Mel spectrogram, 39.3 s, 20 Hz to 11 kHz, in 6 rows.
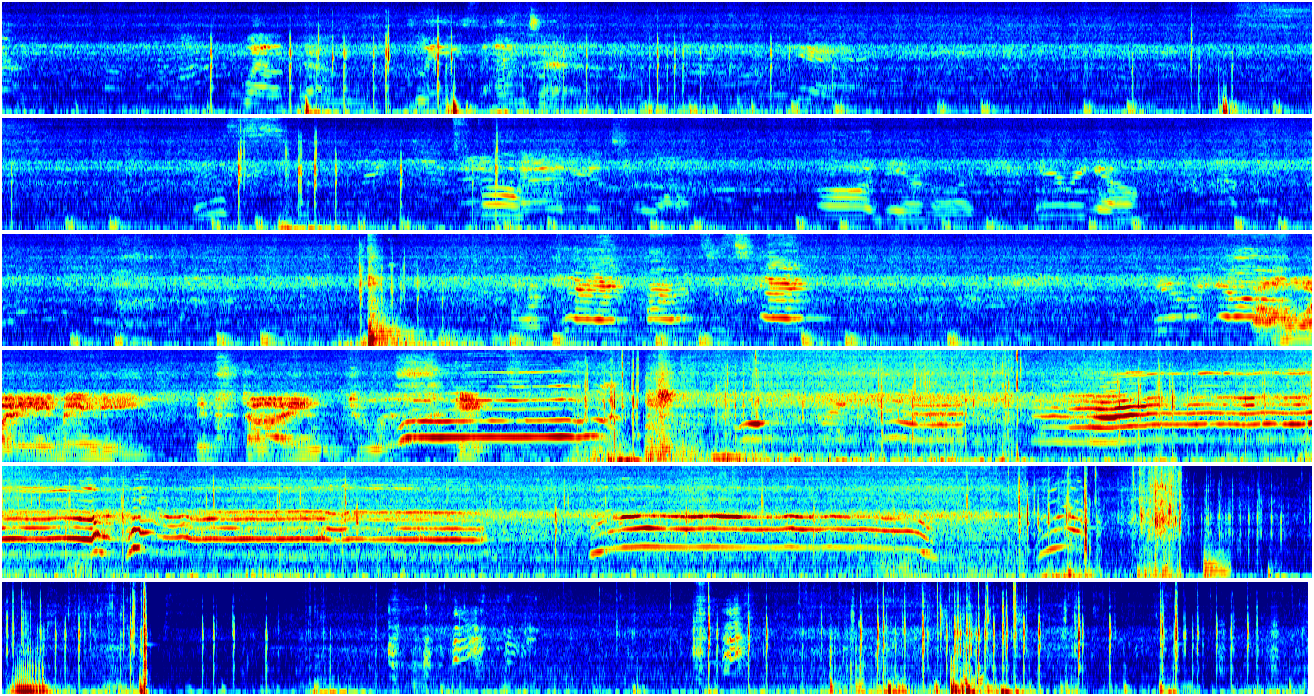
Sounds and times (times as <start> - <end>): Stream: 0.0 - 39.2
Gurgling: 19.2 - 33.4.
